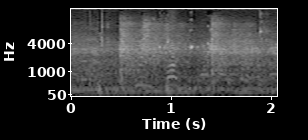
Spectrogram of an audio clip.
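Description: Basketball bouncing on a hardwood court, a few sharp strikes, over a steady arena hum and crowd noise.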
